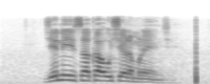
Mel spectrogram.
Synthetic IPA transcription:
d͡ʒenisakʰauʃɛɺamuɺɛːnd͡ʒɛ

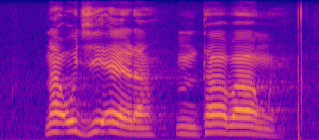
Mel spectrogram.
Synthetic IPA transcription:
naud͡ʒiɛɺan̩t̪ʰaβaːŋwɛ

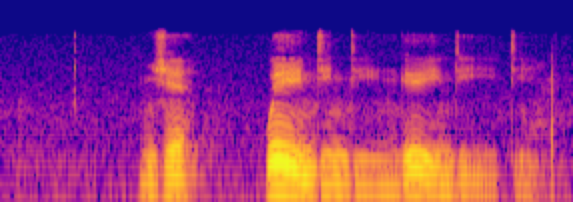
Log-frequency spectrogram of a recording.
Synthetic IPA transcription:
nd͡ʒʱɛ | wendʱindʱiŋɡendʱiːd̥ʼʱḭ

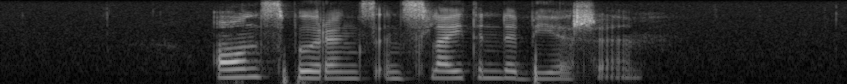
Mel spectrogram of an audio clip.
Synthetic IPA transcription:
ʔɑːnspuəɾəŋsə̰nslœɥtəndəbiəsə̰

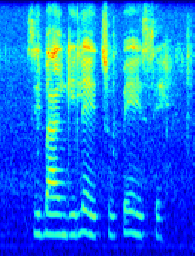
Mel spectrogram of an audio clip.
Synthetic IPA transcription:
z̥iɓaŋɡʱiletʰuɓɛːsɛ

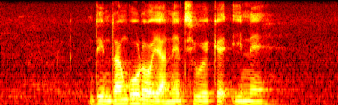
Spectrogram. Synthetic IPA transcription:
ndindaŋɡuɺɔjanetʰiwɛkʼɛʔiːnɛ

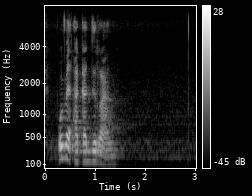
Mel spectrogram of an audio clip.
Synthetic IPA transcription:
ʊβɛʔakʼadira̰ːŋ̩

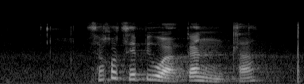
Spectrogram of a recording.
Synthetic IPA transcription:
sɪχʊt͡sʰepʼiwakʼan̩ːt͡ɬʰa

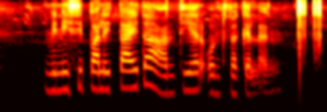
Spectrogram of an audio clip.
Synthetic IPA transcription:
mynisipɐlitɛjtəɦɐntiəɾɔntvəkələ̰ŋ

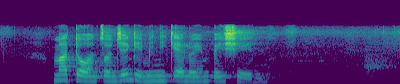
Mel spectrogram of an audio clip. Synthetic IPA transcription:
mad̥ʼʱɔnt͡sʼɔnd͡ʒʱɛŋɡʱeminik̬ʼɛlɔɛmpʼɛʃeːni

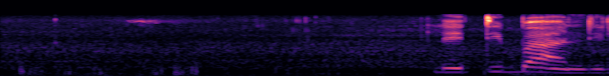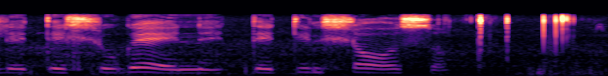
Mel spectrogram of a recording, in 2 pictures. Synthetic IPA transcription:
letʼiɓandʱilɛtʼeɬuk̬ɛnɛtʼetʼinɬɔːsɔ

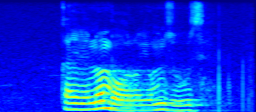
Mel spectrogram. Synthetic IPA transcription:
kʼaɲɛnɛnɔmbʱɔɾɔjom̩zuːzɛ

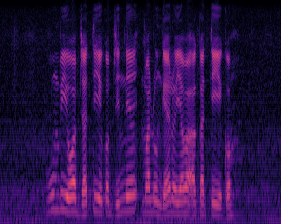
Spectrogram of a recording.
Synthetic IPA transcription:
βumbiwab͡ʐatikɔb͡ʐinɛmaluŋɡɛlɔjaβaːkatiːkɔ

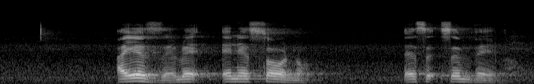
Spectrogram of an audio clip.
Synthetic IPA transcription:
ajɛzɛlwɛːnɛsɔnɔ | sɛɱb̪vʱɛːlɔ

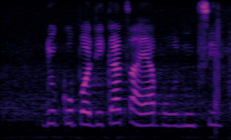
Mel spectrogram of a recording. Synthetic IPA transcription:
dikʼʊpʼɔdikʼat͡sʼajabʊn̩ːt͡sʼi

